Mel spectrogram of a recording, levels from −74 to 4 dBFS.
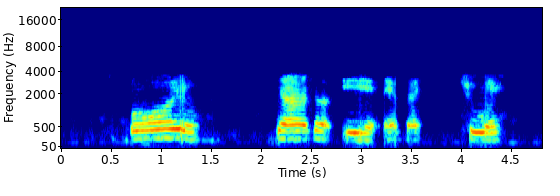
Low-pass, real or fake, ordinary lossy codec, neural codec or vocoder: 3.6 kHz; fake; MP3, 32 kbps; codec, 16 kHz, 2 kbps, FreqCodec, smaller model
